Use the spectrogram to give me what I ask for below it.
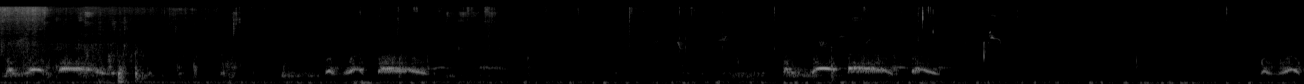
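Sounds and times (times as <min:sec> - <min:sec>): bird cooing: 0:00.0 - 0:05.2, 0:07.2 - 0:09.6, 0:12.6 - 0:13.0.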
